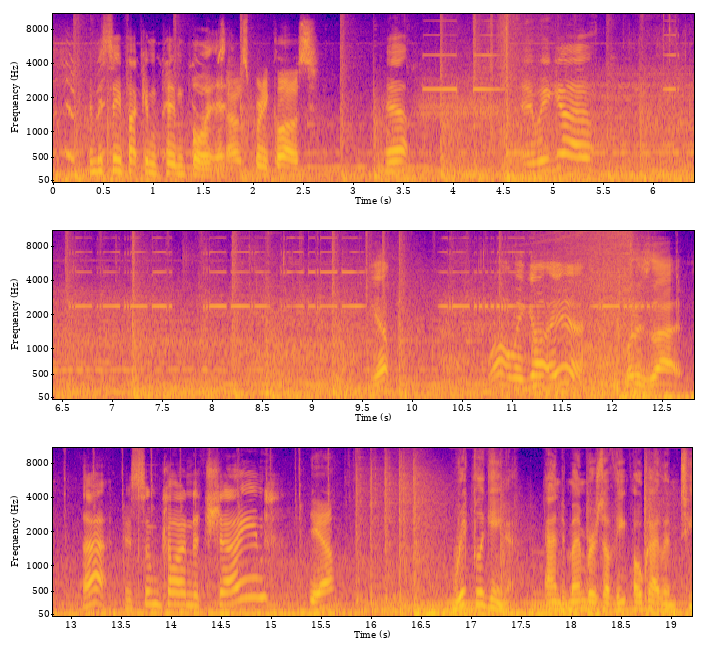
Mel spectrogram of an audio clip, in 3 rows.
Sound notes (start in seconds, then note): 3.2 device beeping; 6.0 device beeping rapidly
